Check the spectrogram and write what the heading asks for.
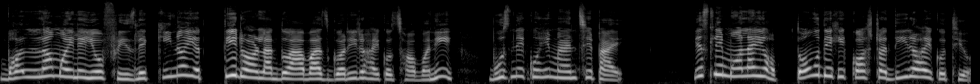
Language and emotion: Nepali, happy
